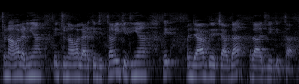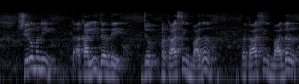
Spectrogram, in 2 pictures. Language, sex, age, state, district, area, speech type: Punjabi, male, 30-45, Punjab, Fazilka, urban, spontaneous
